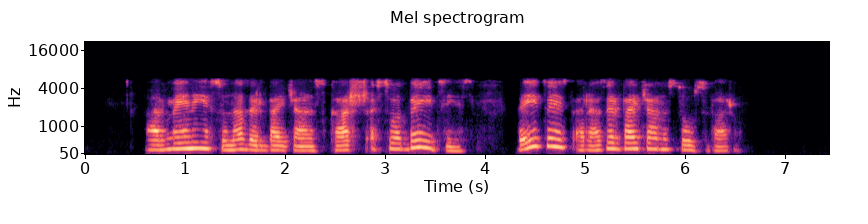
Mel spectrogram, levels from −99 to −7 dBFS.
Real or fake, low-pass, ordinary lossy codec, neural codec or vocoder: fake; 5.4 kHz; Opus, 24 kbps; codec, 16 kHz, 8 kbps, FreqCodec, smaller model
